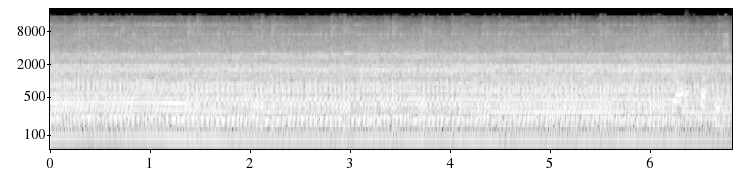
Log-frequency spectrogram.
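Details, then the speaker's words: Losi 5ive RC car small two-stroke engine just started after choke off, cold: fires and settles to a steady even buzz, idle slightly high but clean with no misses; normal, idle may drop as it warms. "You could hear that the idle was a little bit high, which is okay. As the engine warms up, sometimes the idle will drop significantly, sometimes it won't."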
